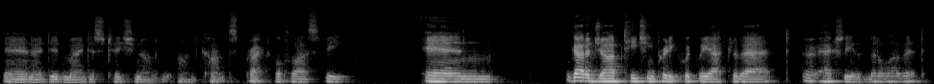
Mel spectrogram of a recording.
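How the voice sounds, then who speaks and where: A Southern California man in his fifties, a philosophy professor, appears as a guest in a casual interview, speaking thoughtfully and often repeating words as he restarts. He has a medium pitch, a level and darkish tone, and a moderate pace.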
